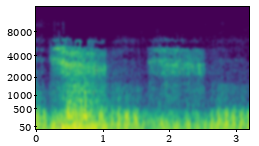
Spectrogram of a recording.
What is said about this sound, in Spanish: Hay muchos gatos también alrededor. Está aquí Gunter ronroneando, feliz estrenando nuestra cabina de audio. Está feliz.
